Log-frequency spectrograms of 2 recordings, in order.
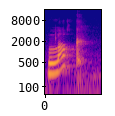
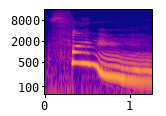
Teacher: luck voiceless at the end fun voiced at the end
